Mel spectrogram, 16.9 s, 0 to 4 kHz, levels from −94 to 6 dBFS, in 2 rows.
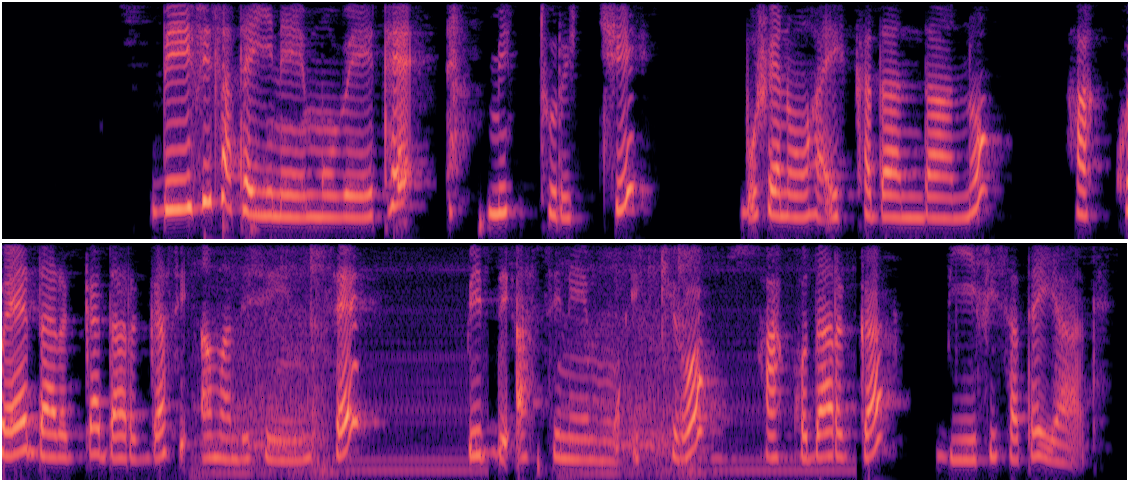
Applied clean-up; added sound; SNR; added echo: none; Engine / Mechanisms; 17 dB; none.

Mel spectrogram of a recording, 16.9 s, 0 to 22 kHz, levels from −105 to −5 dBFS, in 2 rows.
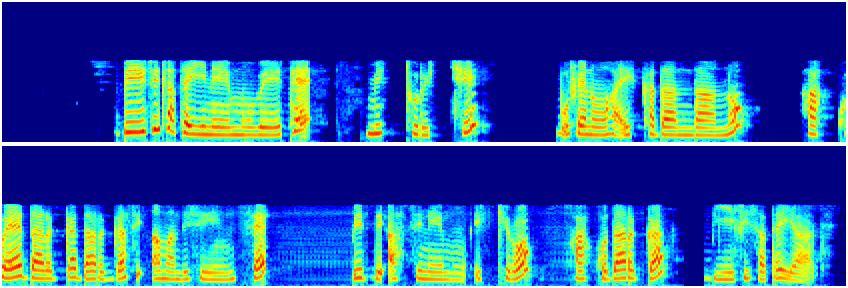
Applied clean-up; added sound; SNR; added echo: neural separator model SepFormer WHAM!.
